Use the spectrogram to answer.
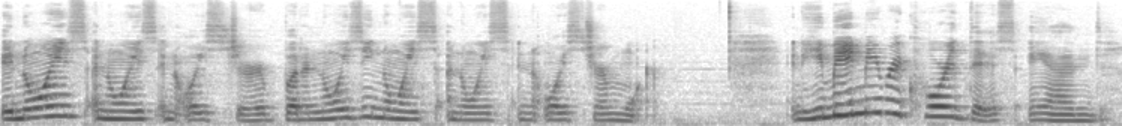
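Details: Woman with a lisp reciting a practice phrase that her speech helper had her pronounce and record; lisp.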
